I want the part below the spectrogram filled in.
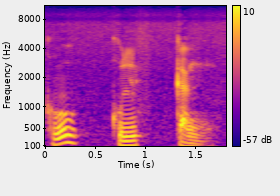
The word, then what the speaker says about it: Kukulkan: Ustedes saben que en maya a la serpiente emplumada se pronuncia Kukulkan.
